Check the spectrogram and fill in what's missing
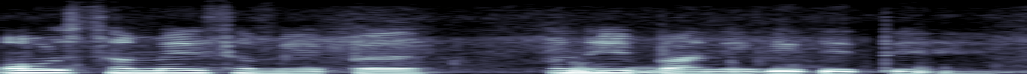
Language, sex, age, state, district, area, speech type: Hindi, female, 30-45, Madhya Pradesh, Hoshangabad, urban, spontaneous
